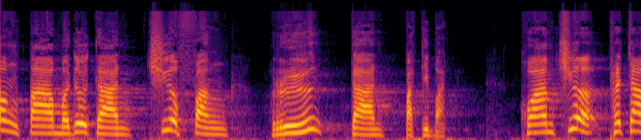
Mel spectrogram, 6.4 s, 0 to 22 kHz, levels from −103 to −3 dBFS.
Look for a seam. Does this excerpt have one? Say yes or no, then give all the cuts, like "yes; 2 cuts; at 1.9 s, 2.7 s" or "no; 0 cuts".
no; 0 cuts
